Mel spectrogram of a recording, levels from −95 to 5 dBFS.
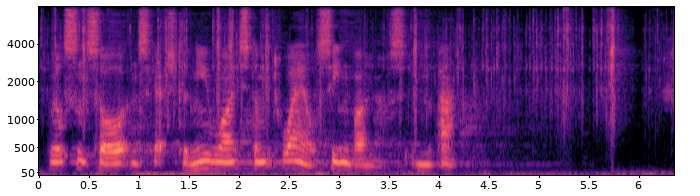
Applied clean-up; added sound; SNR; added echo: none; Rattle; 15 dB; reverberation time 1.1 s.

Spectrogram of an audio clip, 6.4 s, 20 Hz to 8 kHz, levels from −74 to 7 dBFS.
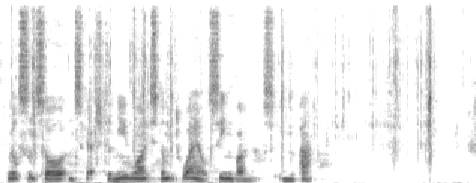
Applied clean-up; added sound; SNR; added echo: classical method WPE with log-MMSE.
